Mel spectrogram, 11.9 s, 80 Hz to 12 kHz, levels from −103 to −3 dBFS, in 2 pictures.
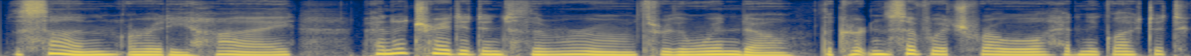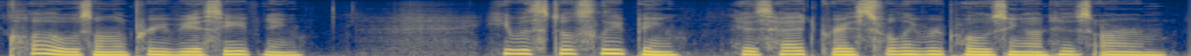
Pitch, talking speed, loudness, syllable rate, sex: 180 Hz, 175 wpm, -17 LUFS, 5.3 syllables/s, female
